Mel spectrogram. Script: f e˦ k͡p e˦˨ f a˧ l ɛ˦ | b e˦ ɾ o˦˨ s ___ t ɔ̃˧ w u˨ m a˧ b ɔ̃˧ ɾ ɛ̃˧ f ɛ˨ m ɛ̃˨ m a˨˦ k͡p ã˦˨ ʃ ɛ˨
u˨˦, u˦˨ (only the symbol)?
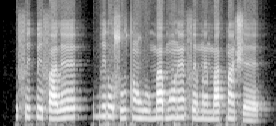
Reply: u˨˦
